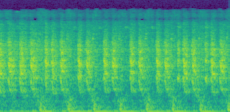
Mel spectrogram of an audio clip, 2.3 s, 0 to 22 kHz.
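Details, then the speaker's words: 2000 Yamaha R1 4XV running on only three cylinders, leaky carburetors, before carb repair: uneven cranking chuffs around four a second with occasional weak catches that never settle into an idle. Hard starting; owner suspects no petrol reaching it. "there you go don't even want to start up five minutes later"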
